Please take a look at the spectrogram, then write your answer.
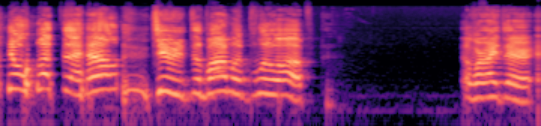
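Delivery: stunned yell at the screen; excited disbelief. Real, not acted. Watching the drone bomb blow up, loud amazed outburst.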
